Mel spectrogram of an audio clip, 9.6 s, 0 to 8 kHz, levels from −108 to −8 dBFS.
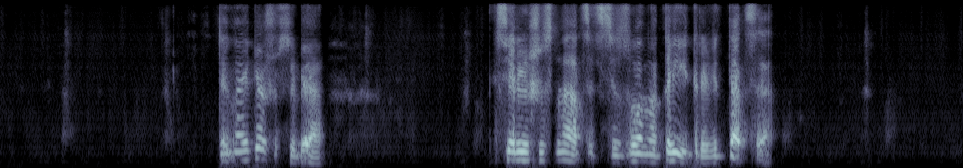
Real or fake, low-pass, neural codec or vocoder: fake; 7.2 kHz; codec, 16 kHz, 2 kbps, FreqCodec, smaller model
